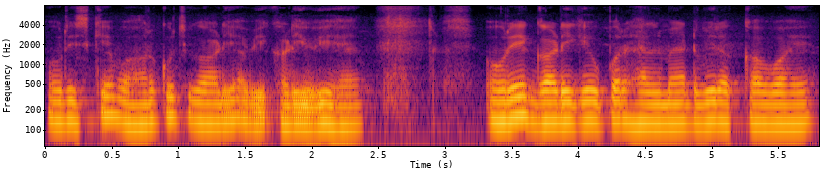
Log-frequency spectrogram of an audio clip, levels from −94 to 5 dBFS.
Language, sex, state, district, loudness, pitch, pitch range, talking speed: Hindi, male, Uttar Pradesh, Saharanpur, -16 LUFS, 130 Hz, 125-135 Hz, 195 wpm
